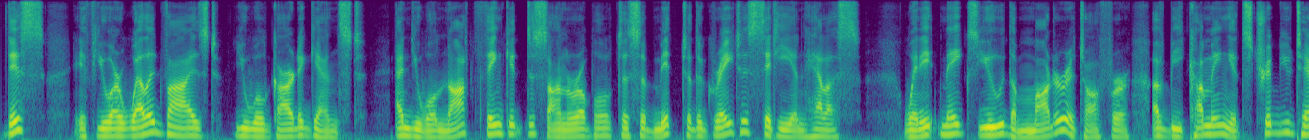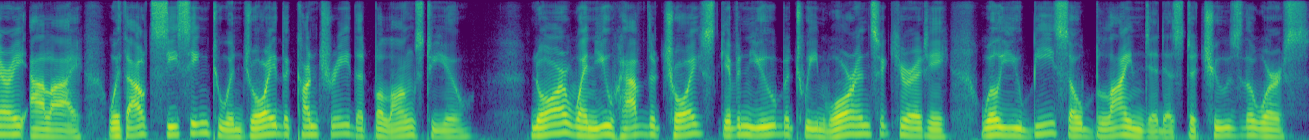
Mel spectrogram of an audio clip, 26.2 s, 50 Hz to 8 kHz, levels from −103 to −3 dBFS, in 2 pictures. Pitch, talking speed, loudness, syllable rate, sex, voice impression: 115 Hz, 160 wpm, -19 LUFS, 4.5 syllables/s, male, very masculine, slightly old, very thick, tensed, slightly weak, dark, soft, muffled, slightly halting, raspy, cool, intellectual, slightly refreshing, very sincere, very calm, very mature, very friendly, very reassuring, unique, slightly elegant, wild, slightly sweet, slightly lively, kind, modest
